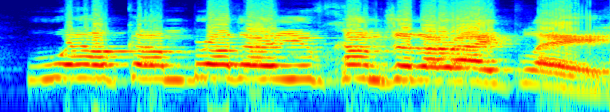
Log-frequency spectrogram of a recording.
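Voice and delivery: booming, very loud, high-pitched call. Retelling the temple's official greeter welcoming you at the door, in a loud voice. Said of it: "said with a loud voice".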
